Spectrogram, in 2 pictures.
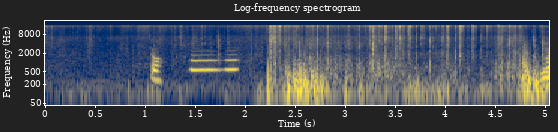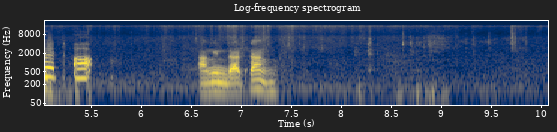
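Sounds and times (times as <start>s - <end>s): steady-pitched call: 1.4s - 2.0s
pigeon wings flapping: 1.7s - 5.0s.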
